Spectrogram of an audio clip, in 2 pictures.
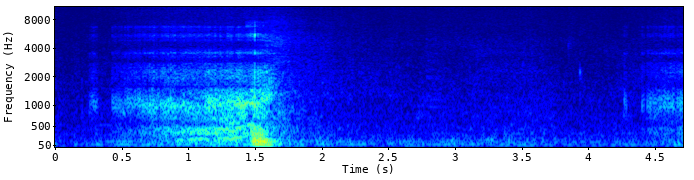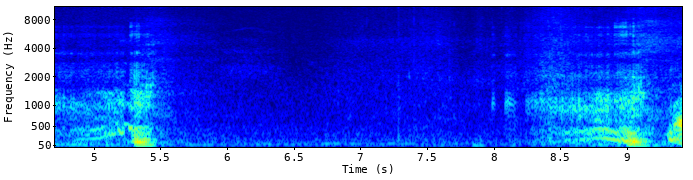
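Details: Tired, sleeping horse, addressed as "baby boy": slow, rough snoring breaths rising to a snort at each peak, roughly 20 a minute; snoring.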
